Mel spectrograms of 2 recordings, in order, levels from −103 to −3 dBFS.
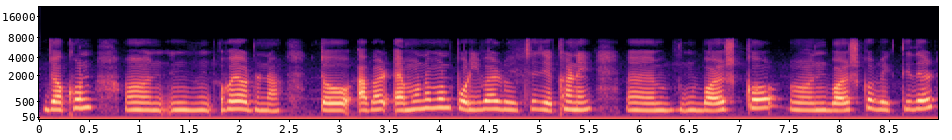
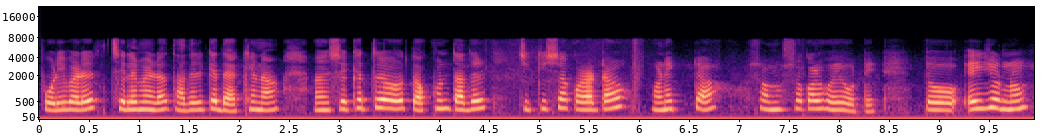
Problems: background sounds at intervals, background conversations at intervals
